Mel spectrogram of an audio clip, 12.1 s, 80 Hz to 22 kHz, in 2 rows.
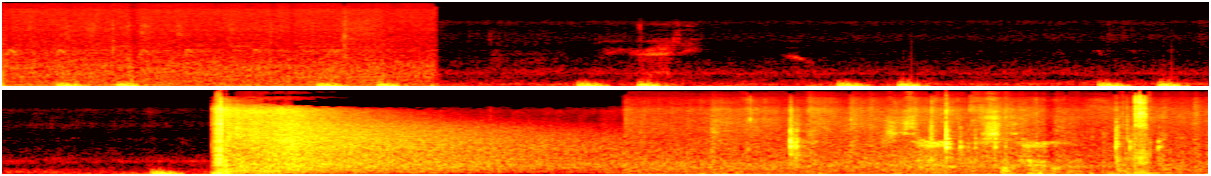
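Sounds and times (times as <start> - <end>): heartbeat thumps: 0.0 - 0.9, 1.5 - 2.2, 2.8 - 3.4, 4.1 - 4.7, 5.5 - 6.0, 6.8 - 7.1
rifle shot with echo: 7.1 - 9.3.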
